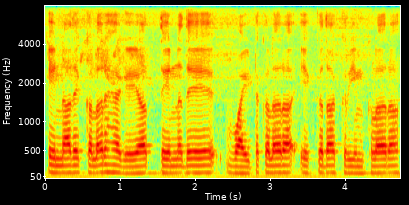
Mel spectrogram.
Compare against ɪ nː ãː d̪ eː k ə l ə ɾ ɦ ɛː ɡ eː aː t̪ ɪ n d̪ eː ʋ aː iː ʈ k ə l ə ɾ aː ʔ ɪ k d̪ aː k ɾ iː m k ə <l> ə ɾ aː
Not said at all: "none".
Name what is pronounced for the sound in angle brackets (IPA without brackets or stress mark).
l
